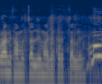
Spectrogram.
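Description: Men's voices talking, then about two seconds in a loud drawn-out whoop that rises and then falls in pitch, as one of them shouts out in celebration.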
